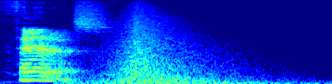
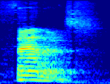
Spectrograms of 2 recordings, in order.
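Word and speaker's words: Thanos: Marvel Universe is Tannis let's practice the th sound you know how important it is and how difficult it is sometimes to say thinners remember to say it properly every time you have these two letters together the th have this sound fat fat feed thought through fat thinnest remember this is not on your lip you should not see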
